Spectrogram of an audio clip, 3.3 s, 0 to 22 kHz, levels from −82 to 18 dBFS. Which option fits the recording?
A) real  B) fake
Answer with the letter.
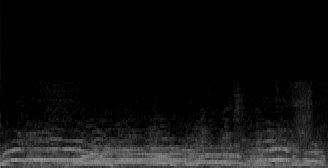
B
